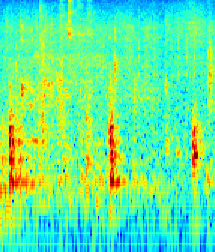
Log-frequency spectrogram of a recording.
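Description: Three short, faint knocks about a second apart in a quiet small room.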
